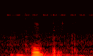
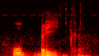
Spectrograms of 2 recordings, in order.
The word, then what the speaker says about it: rubrica: aprende errado a chama a a como se a pronunciar assim, né? Rúbrica como se próparo cito, né? Mas a sílaba Tô não é no ru, é assim, ó. Ru br rubrica, né? A sí tá no bri, não é rúbrica, certo?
